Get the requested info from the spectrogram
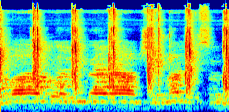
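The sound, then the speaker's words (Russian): Sharp hand claps land in a steady rhythm, about one every half second, as praise to Krishna, over a sustained voice chanting "Haraya nama Krishna yadavaya namaha" that continues between them. “Ну вот так, возьмите, хлопайте в ладоши, собирайте, хлопайте в ладоши.”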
